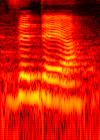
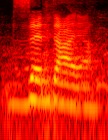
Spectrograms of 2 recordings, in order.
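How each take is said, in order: First: The ending does not rhyme with papaya. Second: The ending rhymes with papaya. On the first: The speaker calls it right. "It does not rhyme with papaya. It's Zendaya" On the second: The speaker calls it wrong. "not Zendaya"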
